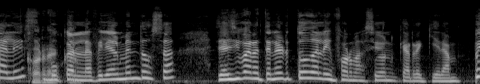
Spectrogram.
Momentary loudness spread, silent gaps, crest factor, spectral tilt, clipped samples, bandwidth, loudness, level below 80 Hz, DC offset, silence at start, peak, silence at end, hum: 8 LU; none; 14 dB; -5 dB/octave; under 0.1%; 15 kHz; -23 LUFS; -54 dBFS; under 0.1%; 0 s; -10 dBFS; 0 s; none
